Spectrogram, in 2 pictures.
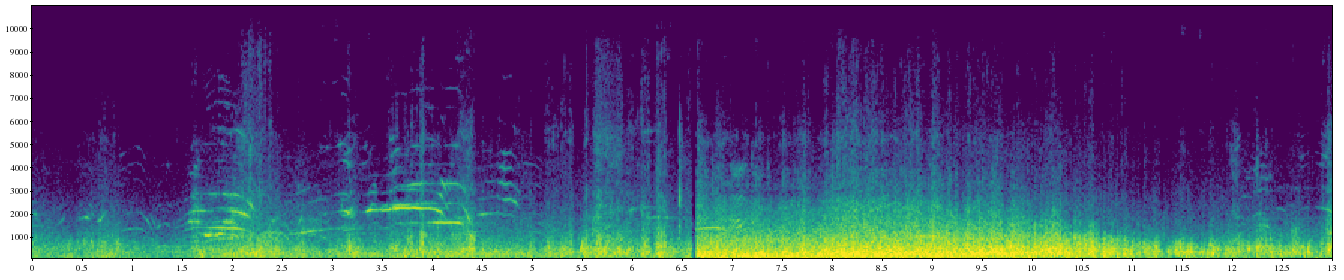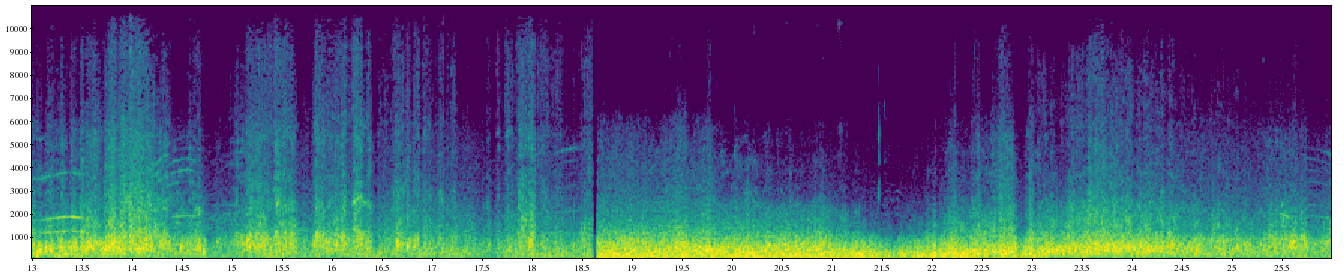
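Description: Wind blusters across the microphone outdoors.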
